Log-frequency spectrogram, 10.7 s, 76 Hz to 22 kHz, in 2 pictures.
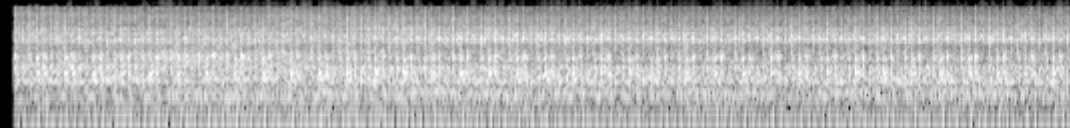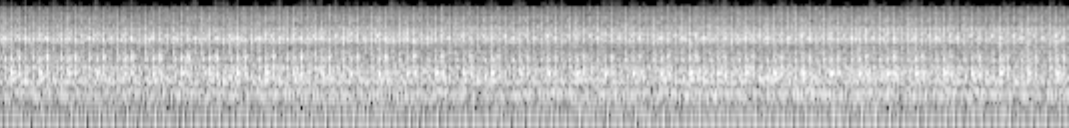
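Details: Opel/Vauxhall Vectra C CDTi, Z19DTH diesel engine, idling smoothly with steady light clatter before the AC is switched on; a rattle appears at 0:27 when the AC engages, despite a brand-new compressor fitted a day earlier.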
